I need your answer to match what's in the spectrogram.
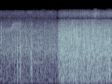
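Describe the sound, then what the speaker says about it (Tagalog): Steady rain falls, its broad hiss jumping from a light patter to a heavier, continuous downpour partway through, close and filling the background. "Mas lumakas yung ulan"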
